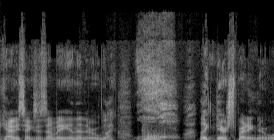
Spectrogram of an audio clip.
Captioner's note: blows air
